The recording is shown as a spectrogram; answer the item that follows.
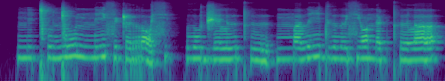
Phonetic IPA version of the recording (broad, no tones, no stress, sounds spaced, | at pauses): ŋ i ǀʰ u ŋ͡ǀ u nː i sʲ e ʈ ɾ ɘ r ɔ sʲ | ð u d͡ʒ e l ɨ t̪ʰ ɨ | mː ɐ ð i dʱ ɨ ð ɨ sʲ ɔ n ɛ ʈ t̪ʰ ɘ l ɐ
